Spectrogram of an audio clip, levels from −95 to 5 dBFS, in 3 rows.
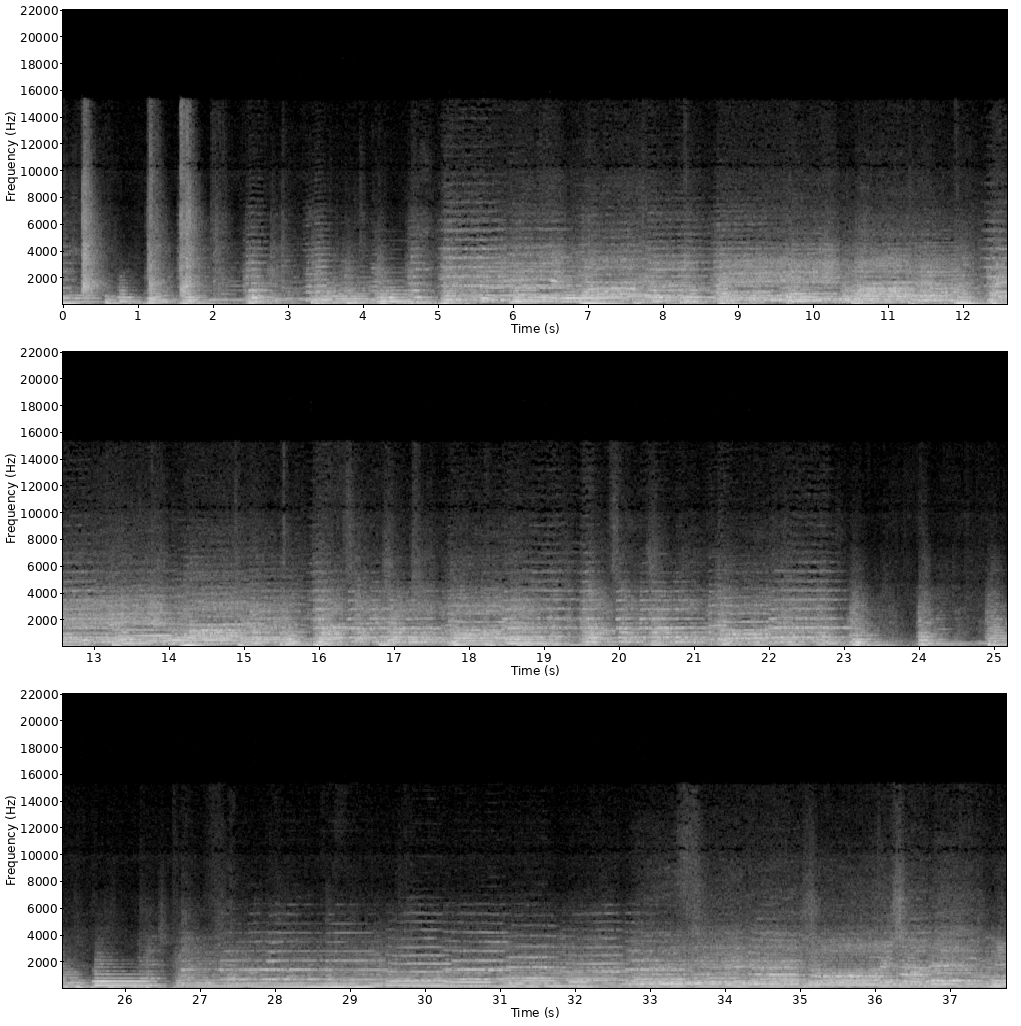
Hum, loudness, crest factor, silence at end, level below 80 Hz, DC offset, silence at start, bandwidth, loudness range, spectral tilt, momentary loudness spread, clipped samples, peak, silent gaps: none; -19 LUFS; 18 dB; 0 s; -30 dBFS; under 0.1%; 0 s; 14.5 kHz; 4 LU; -7 dB/octave; 7 LU; under 0.1%; -2 dBFS; none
